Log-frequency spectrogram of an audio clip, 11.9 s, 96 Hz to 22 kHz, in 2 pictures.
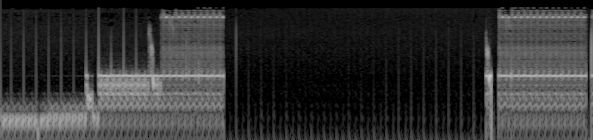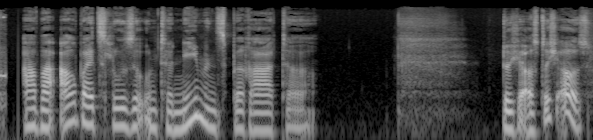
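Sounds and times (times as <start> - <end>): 
low steady hum: 0.0 - 9.8
electronic telephone ringing: 1.0 - 2.3, 4.9 - 6.0
speech: 6.2 - 9.1, 11.0 - 11.8.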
